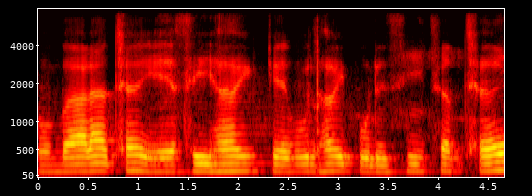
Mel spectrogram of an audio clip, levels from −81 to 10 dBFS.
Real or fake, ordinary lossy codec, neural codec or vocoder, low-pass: fake; none; codec, 16 kHz, 2 kbps, X-Codec, HuBERT features, trained on balanced general audio; 7.2 kHz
